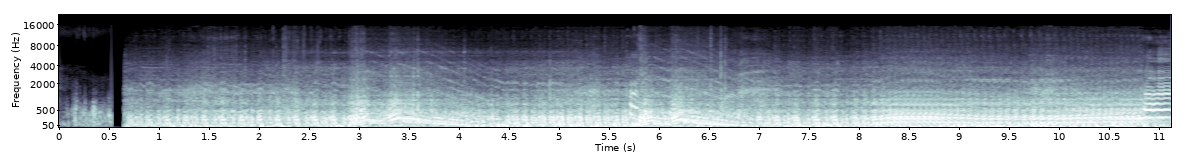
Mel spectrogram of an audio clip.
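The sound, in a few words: motorcycle engine riding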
